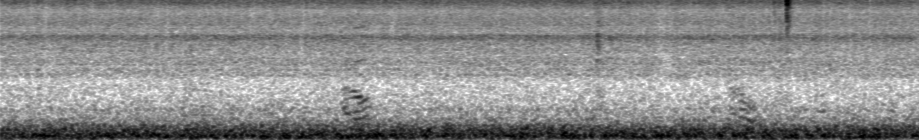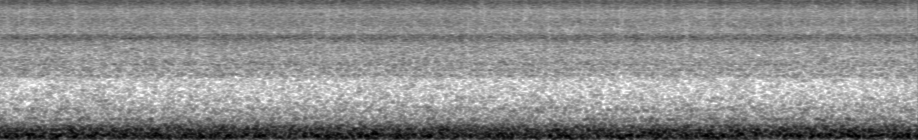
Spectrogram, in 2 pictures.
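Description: Jet engines roar steadily in a deep, constant rumble.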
